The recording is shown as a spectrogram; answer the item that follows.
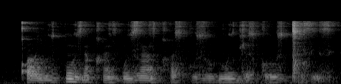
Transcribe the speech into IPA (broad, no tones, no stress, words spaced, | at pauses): qʼojũz kũzɾẽqʰẽz ʔũzlãzqʰɵz kuzluɡũzɡjɵz ɡoɾuz ɡ͡ǀezɨz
